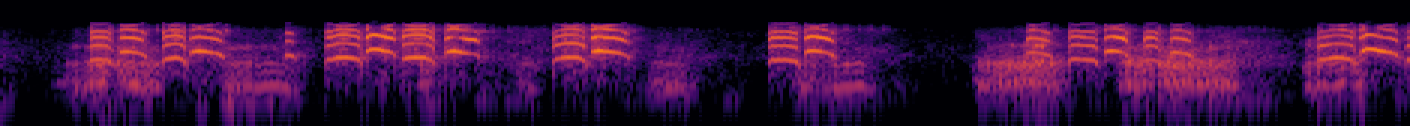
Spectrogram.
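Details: A playing puppy gives bursts of high, squeaky whines and yelps, each a quick rising-falling cry repeated several times in rapid runs, separated by short pauses of near silence.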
